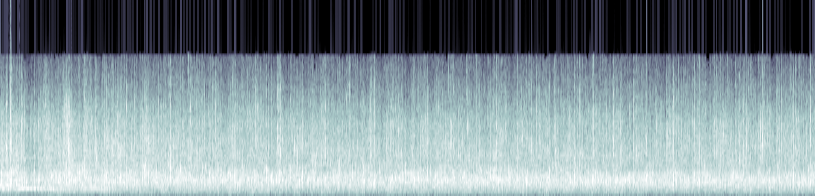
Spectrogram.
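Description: Audience applauding steadily, the last held note of the music fading out in the first second.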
